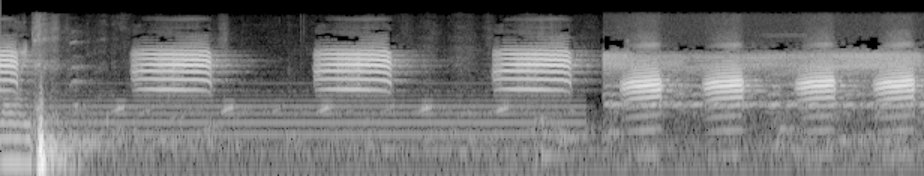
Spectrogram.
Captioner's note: sounds of Hidden Ear frog call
